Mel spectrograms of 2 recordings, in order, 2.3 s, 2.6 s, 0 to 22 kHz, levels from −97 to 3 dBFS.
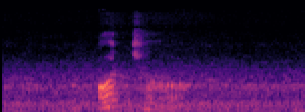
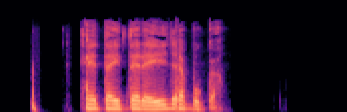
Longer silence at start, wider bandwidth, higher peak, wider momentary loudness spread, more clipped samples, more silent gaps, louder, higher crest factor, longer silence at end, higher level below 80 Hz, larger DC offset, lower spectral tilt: second, 0.05 s vs 0.25 s; first, 14.5 kHz vs 10.5 kHz; second, -18 dBFS vs 0 dBFS; about the same, 20 LU vs 20 LU; neither; second, none vs 0.39-0.47 s; second, -36 LUFS vs -15 LUFS; about the same, 22 dB vs 18 dB; second, 0 s vs 0.95 s; second, -62 dBFS vs -54 dBFS; neither; about the same, -6.5 dB/octave vs -5.5 dB/octave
